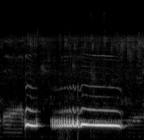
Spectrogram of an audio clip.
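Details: Barbary dove of the pelung type cooing prolifically: faint soft notes, a short loud low coo, a brief pause, then a bubbling, rolling coo that flows into a long, steady, drawn-out low tone before fading to quiet notes.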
